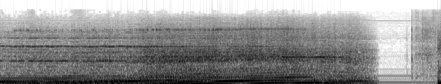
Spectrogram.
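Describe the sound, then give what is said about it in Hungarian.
Steady engine drone of a car driving toward the sea, holding a sustained, slightly rising tone before cutting off abruptly near the end. “majd belehajtja az autót a tengerbe”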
